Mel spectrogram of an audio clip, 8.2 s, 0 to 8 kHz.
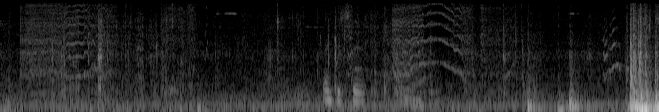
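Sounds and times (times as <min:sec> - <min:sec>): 
faint squeaky sounds: 0:00.2 - 0:06.5
speech: 0:04.0 - 0:05.0
door swinging shut with a heavy thud: 0:07.8 - 0:08.2.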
